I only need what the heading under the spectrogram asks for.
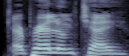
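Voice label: "kiepel" ergative plural, Archi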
